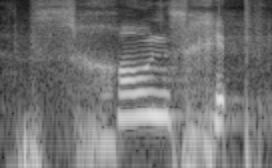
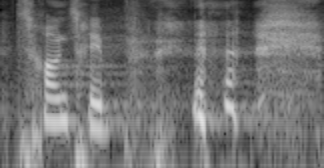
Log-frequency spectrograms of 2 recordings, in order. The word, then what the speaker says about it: Schoonschip: Schoonschip. Schoonschip. It's a beautiful word. It's actually a saying. It's schoonschip maken.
